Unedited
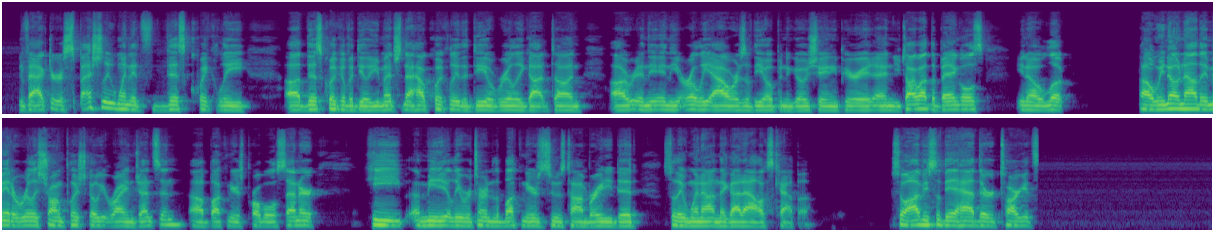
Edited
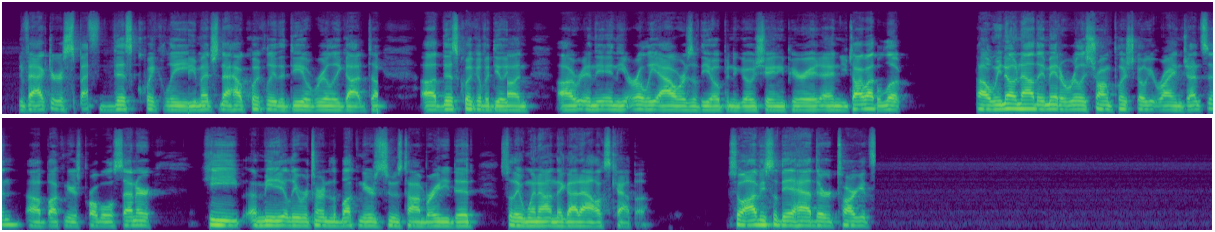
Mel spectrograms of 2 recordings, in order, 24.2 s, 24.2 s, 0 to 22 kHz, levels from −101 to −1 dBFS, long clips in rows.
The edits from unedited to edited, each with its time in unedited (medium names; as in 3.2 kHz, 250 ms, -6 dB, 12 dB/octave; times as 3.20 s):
0.85–1.38 s: delete
2.39–3.69 s: move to 5.58 s
9.28–10.38 s: delete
